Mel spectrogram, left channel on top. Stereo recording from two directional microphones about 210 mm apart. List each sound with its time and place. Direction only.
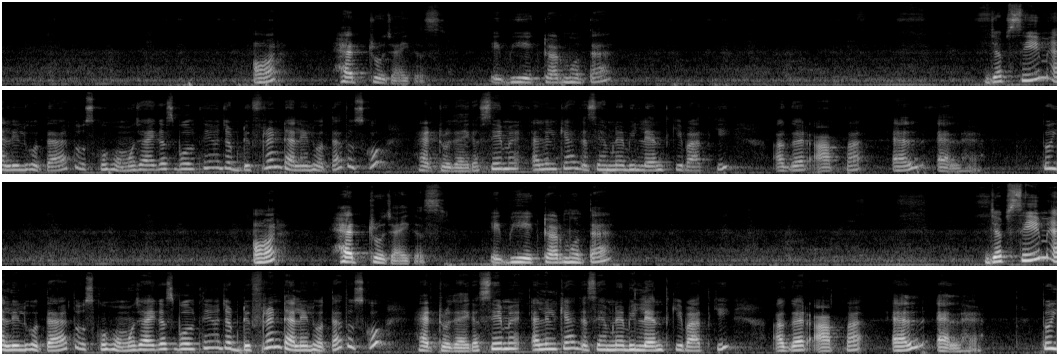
2.5 s a sound: 30° right (ahead or behind)
3.3 s a woman's voice: 30° right (ahead or behind)
9.8 s a woman's voice: 30° right (ahead or behind)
